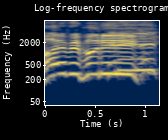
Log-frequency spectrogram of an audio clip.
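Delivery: high, loud, goofy put-on voice. Signing off at the end of the show to everybody: silly voice. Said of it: "[Hank in a silly voice]".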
